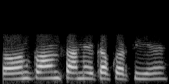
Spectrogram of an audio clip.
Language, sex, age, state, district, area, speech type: Hindi, female, 30-45, Uttar Pradesh, Bhadohi, rural, conversation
